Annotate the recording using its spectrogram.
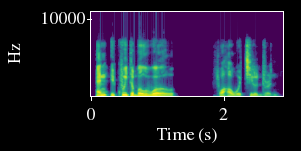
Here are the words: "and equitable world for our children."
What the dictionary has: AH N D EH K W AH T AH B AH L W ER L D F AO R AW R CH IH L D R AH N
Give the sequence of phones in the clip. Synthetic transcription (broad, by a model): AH N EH K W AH T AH B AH L W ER L F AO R AW W CH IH L D R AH N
